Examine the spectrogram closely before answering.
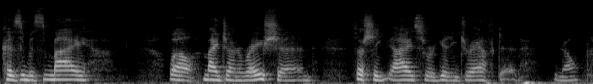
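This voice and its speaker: At a moderate pace, a woman with an American accent talks at a medium pitch in a monotone, flat intonation. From US Midwest, Chicago south side. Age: 70s. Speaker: former activist. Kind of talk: oral history interview. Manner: halting, many fillers.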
